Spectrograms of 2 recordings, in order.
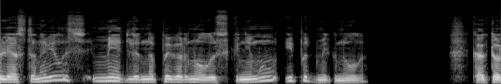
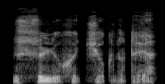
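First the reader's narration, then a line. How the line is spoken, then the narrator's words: Muttered whisper. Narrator (Russian): Фрэнк прошептал себе под нос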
